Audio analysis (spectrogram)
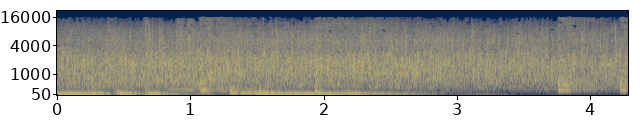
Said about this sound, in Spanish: Lo que me da más gusto es que solo las mujeres han aplaudido.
